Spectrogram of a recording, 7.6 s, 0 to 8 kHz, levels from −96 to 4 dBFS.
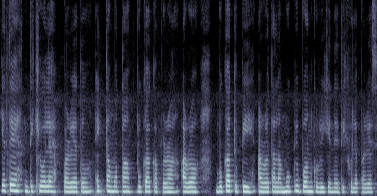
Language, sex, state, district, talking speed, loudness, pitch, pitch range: Nagamese, male, Nagaland, Kohima, 160 wpm, -18 LUFS, 190 Hz, 185-200 Hz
